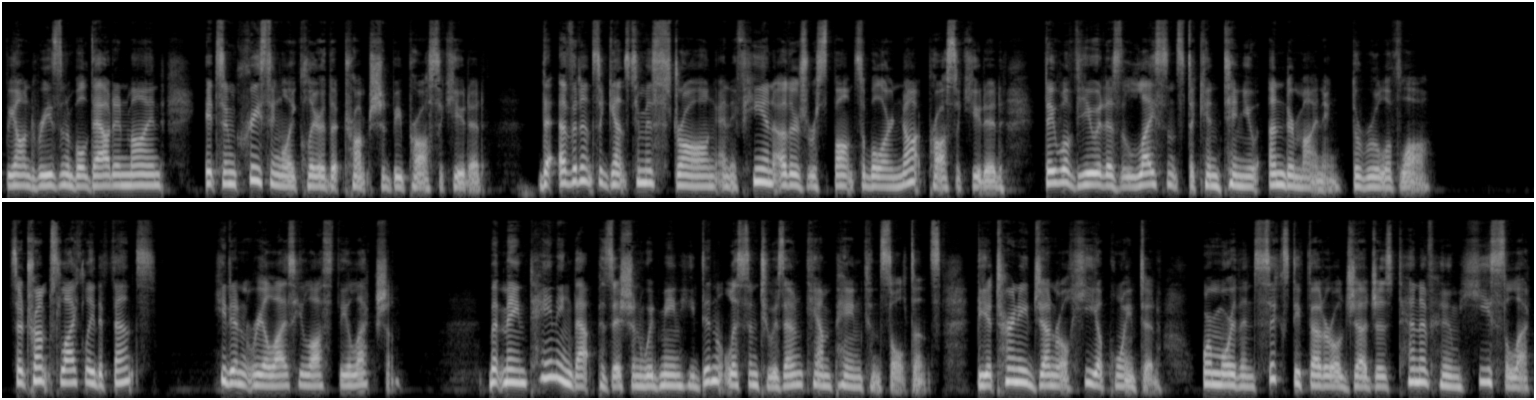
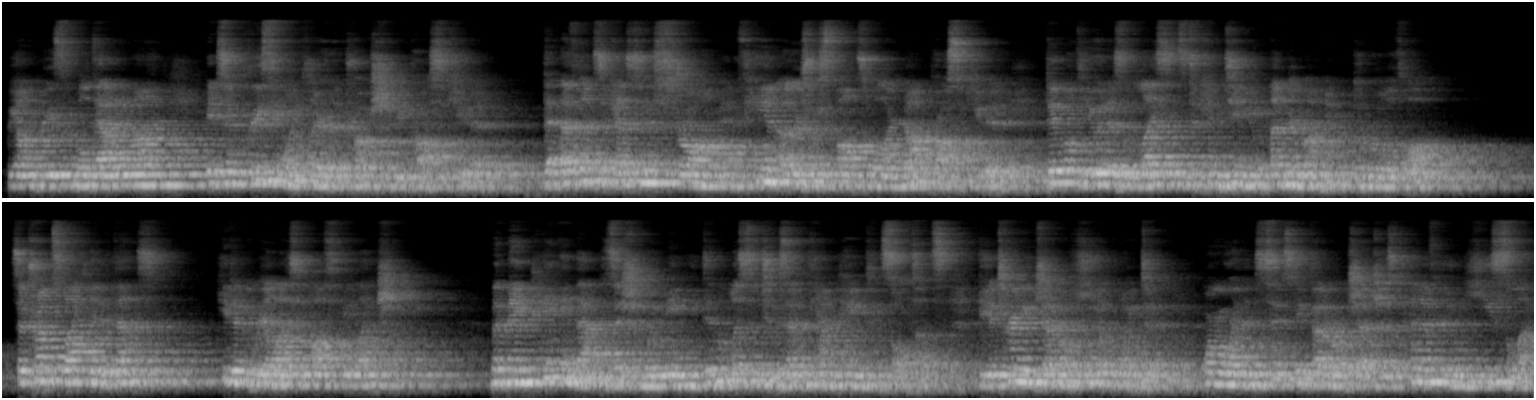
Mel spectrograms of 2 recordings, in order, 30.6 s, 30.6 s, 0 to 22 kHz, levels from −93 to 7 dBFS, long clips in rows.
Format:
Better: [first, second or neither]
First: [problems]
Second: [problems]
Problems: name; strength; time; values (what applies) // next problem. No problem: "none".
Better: first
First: none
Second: off-mic speech; far // room echo; strong; dies away in 2.3 s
